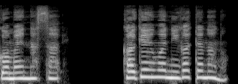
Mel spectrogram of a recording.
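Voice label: win, Japanese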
